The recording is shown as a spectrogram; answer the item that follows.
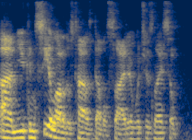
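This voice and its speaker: A man's voice comes with audible room echo. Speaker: board game reviewer. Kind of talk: product review video. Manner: fast.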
